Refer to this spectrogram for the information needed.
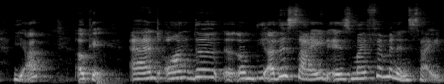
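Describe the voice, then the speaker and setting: A woman speaks with ordinary pitch variation, with audible room echo and noticeable background noise behind her. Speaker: family constellation facilitator. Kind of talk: awareness talk to an online group. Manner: fast.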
